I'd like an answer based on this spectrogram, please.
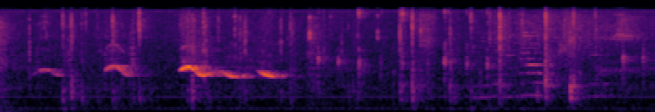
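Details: Seven-week-old Labrador Retriever puppy playing: a run of short, high, thin whines, each bending up then sliding down, four or five within two seconds, followed by clicks, scuffling and a faint lower drawn-out tone.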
